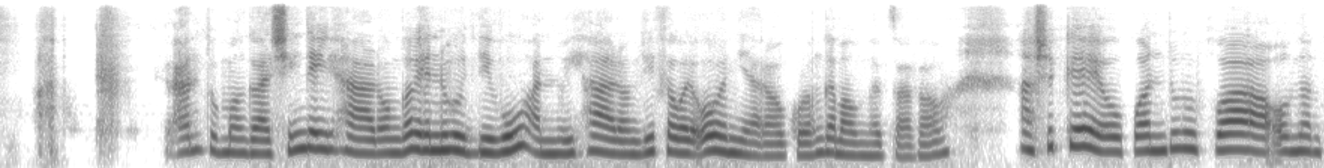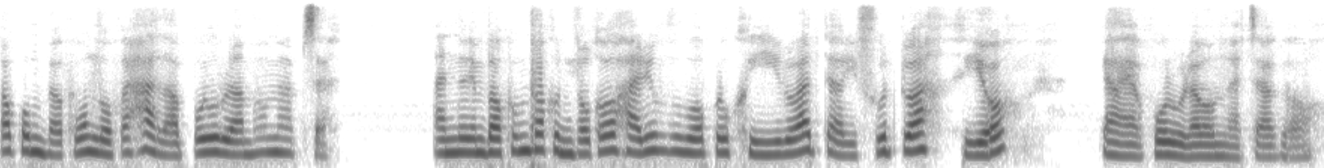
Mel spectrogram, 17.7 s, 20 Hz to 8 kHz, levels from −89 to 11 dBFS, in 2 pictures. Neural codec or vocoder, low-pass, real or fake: codec, 16 kHz in and 24 kHz out, 0.6 kbps, FocalCodec, streaming, 2048 codes; 7.2 kHz; fake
